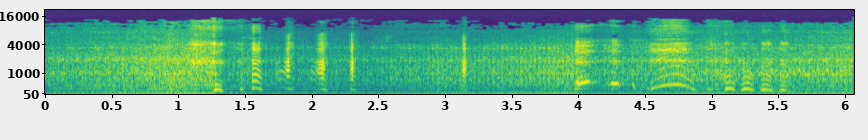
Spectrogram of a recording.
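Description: Large coach bus engine running with a deep rumble as the bus moves off, growing gradually louder. A few light clicks about a second or two in, and faint voices near the end.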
